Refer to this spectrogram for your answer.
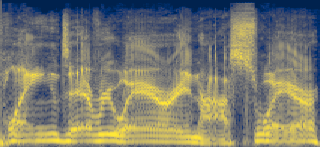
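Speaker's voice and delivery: high, fast, ranting talk-radio voice impression.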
